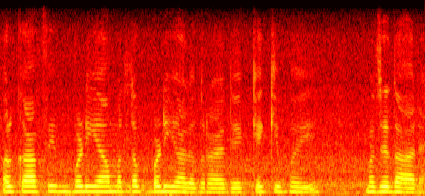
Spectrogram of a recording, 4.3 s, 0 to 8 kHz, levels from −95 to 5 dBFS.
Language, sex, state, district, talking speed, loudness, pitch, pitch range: Hindi, female, Haryana, Charkhi Dadri, 195 wpm, -17 LUFS, 200 Hz, 175-210 Hz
